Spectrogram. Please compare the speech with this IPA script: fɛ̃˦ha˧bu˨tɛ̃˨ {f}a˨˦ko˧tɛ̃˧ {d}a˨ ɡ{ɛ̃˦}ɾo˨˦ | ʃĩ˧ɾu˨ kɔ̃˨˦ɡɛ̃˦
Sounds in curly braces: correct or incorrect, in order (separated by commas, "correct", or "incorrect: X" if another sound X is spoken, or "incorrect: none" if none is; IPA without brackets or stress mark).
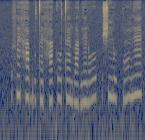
incorrect: h, incorrect: b, incorrect: ɛ̃˨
